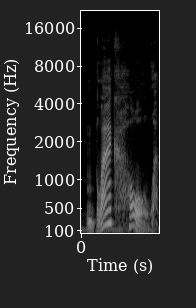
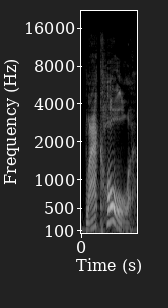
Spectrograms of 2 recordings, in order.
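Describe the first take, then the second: First: Slow, offhand repeat of the attack name; conversational. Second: Loud, high battle cry of the attack; shouted attack name. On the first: Villain casually echoing the hero's attack, slow and offhand. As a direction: say it idly, as if chatting. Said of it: "Kurogiri said conversationally". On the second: Hero yelling her attack at the villain, loud. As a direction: call out the attack name at full voice. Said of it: "the pro hero cried". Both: A narrator's reading.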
